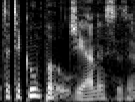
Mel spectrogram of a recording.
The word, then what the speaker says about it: Giannis: it right H TMO Giannis is that right practicing yeah I think they pronounce it Giannis jannis Giannis yeah so he he's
